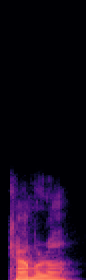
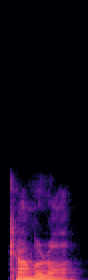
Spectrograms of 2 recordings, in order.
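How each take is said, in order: Both takes have the same delivery.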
